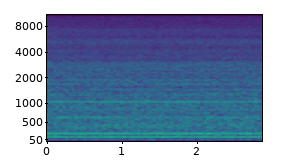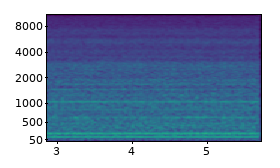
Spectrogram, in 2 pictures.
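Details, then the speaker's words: 1988 US-made Sharp Carousel II microwave, shell off, heating a water bottle after repair, drawing about 10 A (1.2 kW): steady even hum, low mains buzz and fan rush, no arcing or crackle; magnetron and fan working normally. "I put that tape on there to direct the air from the fan so since the shell is not on. Make sure the air goes through the magnetron to cool it. So that looks like it's working properly."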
